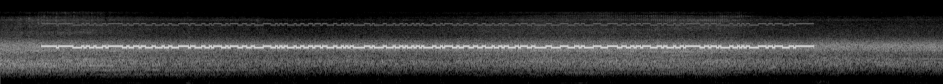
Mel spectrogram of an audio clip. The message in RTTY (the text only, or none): LA MAGGIOR PARTE DEGLI AUTONOMI, PERO,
